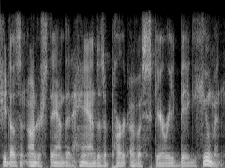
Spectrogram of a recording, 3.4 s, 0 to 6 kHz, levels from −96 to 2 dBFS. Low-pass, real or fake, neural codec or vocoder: 5.4 kHz; real; none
